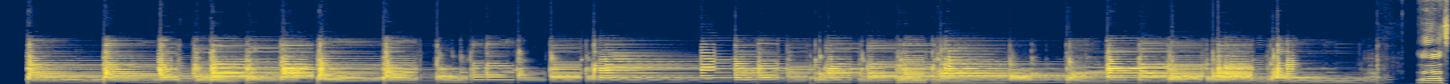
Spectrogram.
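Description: Electric guitar played through effects pedals, including a Chellee pedal with every knob set to the middle and all switches centered. A distorted, effected tone rings through continuous chords and notes that sound loud and full, then the playing cuts off abruptly near the end.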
